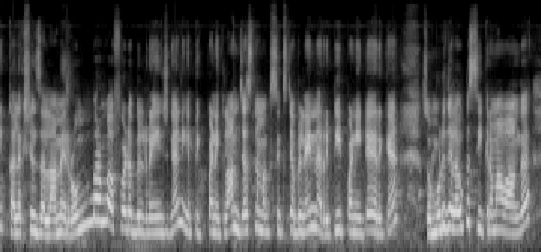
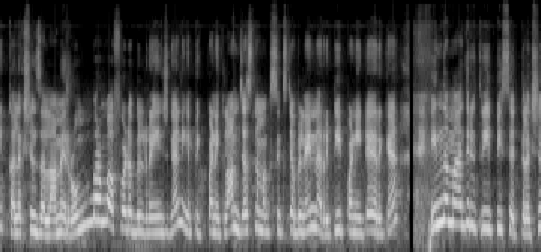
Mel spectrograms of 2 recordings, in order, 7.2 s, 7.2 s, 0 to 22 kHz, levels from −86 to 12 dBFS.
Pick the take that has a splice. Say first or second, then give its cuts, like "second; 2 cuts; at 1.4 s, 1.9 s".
second; 1 cut; at 5.5 s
